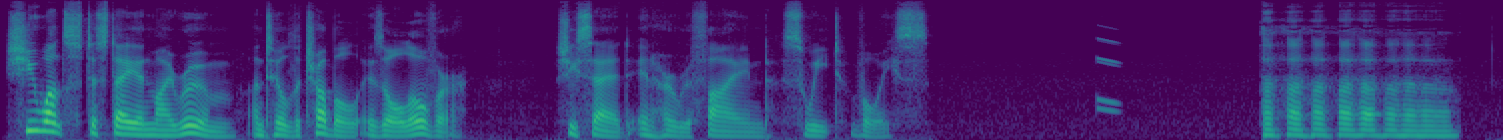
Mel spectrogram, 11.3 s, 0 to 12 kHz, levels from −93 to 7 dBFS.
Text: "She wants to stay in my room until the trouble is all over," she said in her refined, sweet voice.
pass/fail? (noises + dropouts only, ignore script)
fail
